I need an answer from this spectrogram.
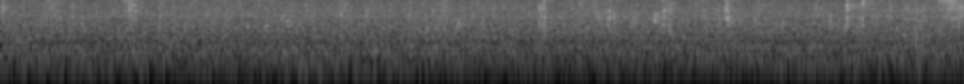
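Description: Close-up chewing and eating sounds: soft wet mouth clicks and smacks every second or so over a steady low hiss.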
